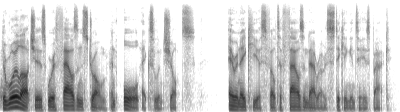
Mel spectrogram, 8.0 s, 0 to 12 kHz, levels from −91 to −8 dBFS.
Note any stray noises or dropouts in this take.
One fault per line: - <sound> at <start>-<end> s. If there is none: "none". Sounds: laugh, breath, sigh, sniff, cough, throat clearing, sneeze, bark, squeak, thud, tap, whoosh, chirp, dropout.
none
